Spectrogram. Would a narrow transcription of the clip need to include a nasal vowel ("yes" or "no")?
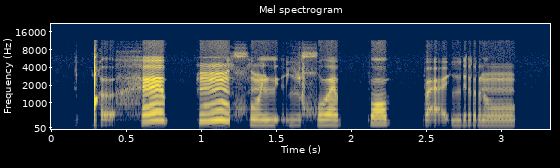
yes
